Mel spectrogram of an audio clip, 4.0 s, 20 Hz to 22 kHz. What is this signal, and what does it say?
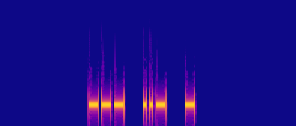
Morse code, heard as a keyed tone, about 28 wpm, spaced as for 20 wpm, 700 Hz. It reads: OUT
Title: 2x Character Spacing - Top 100 Words - 28wpm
